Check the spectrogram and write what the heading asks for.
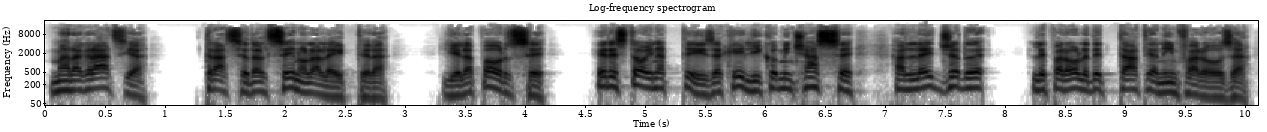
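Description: A man narrating a classic short story in an expressive, theatrical reading. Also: medium pitch, a little slow, dry recording, clean studio sound.

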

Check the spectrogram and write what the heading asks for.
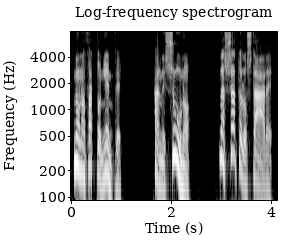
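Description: A man voicing a protective, proud mother duck in a storybook reading, with a high sing-song quacking manner. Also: wildly swooping pitch, takes it slowly, pushed and bright, no echo, clean studio sound, full character voice.

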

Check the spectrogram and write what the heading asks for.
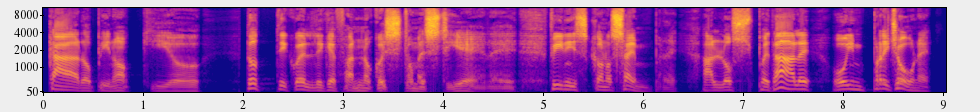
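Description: A man's voice: on the low side, sing-song, pushed and bright, no echo, clean studio sound, pitched below the performer's own voice, heavily acted. A man voicing a patient, moralizing old male cricket who chirps as he speaks. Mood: lecturing. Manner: slow moralizing, chirps cri cri.

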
